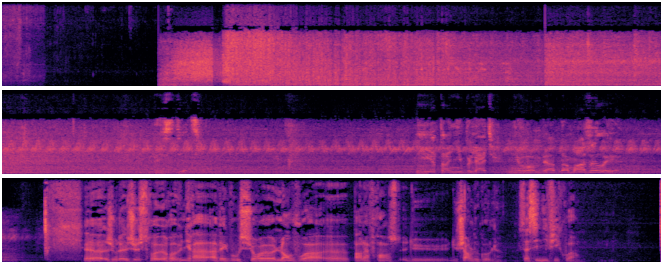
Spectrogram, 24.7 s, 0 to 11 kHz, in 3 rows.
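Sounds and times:
bomb strike explosion blast and rumble: 2.0s - 13.4s
speech: 10.3s - 10.9s, 13.4s - 16.2s, 17.5s - 23.8s.

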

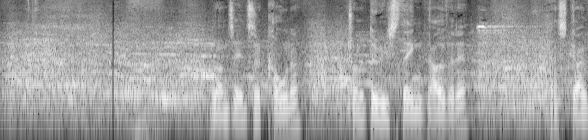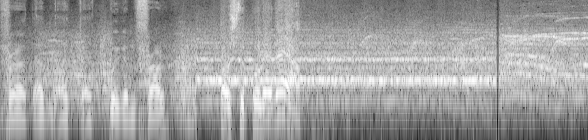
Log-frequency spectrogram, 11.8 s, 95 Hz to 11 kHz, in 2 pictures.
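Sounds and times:
crowd roar: 0.0s - 3.9s, 6.2s - 11.7s
speech: 2.1s - 9.0s
large football crowd whistling: 4.8s - 5.2s, 7.8s - 11.7s.

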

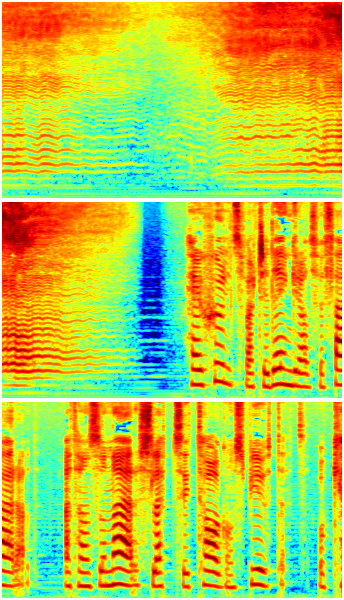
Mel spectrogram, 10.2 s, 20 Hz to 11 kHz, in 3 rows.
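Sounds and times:
dor beetle or hornet buzzing in flight over a meadow at dusk: 0.0s - 4.8s
speech: 5.3s - 10.1s.

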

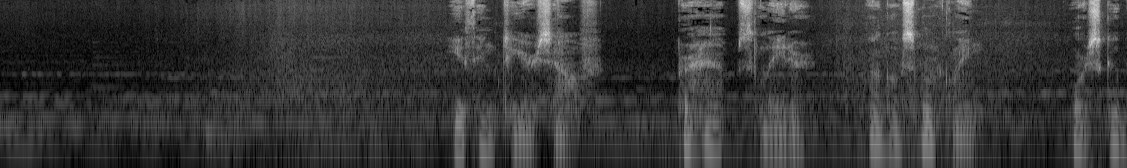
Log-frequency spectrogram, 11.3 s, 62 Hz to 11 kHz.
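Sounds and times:
soft ocean surf: 0.0s - 11.2s
steady low ambient drone of sustained musical tones: 0.0s - 11.2s
speech: 4.6s - 6.0s, 6.8s - 9.9s, 10.7s - 11.2s.

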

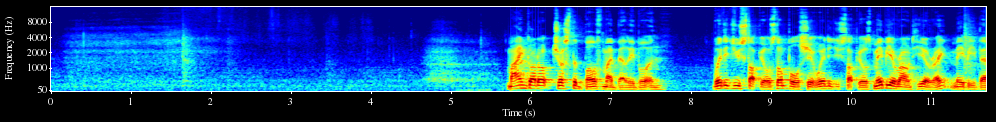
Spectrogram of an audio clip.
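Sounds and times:
deep breathing in through the nose: 0.2s - 2.2s, 4.6s - 5.6s
speech: 5.7s - 11.6s.

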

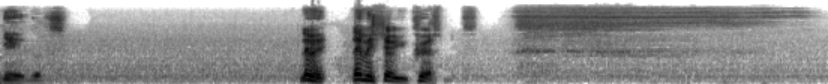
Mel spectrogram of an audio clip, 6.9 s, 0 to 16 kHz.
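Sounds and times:
speech: 0.0s - 0.6s, 2.5s - 4.5s
deep breath in through the nose: 4.3s - 6.8s.

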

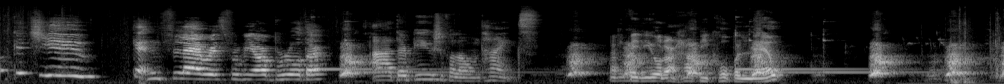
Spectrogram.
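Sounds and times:
speech: 0.3s - 7.9s
doorbell chiming: 3.0s - 5.4s, 7.1s - 9.5s
dog barking: 3.3s - 3.9s, 5.6s - 7.9s, 8.7s - 10.0s.

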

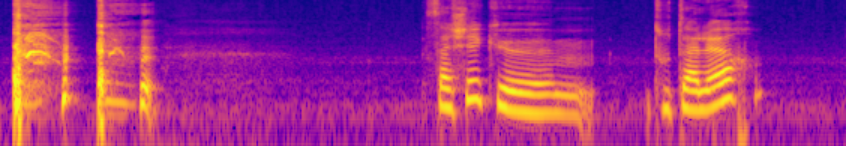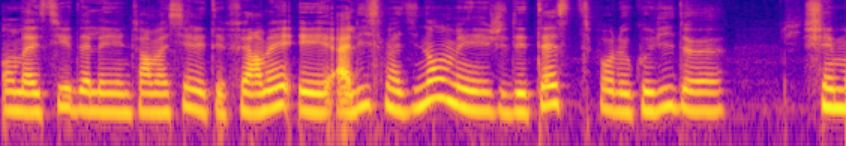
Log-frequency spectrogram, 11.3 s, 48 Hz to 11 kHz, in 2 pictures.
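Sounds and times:
person coughing forcefully: 0.1s - 1.1s
speech: 0.9s - 1.2s, 2.9s - 11.2s.

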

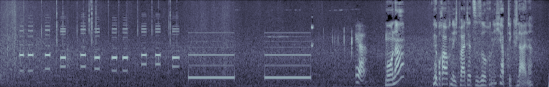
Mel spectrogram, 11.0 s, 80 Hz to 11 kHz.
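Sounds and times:
mobile phone keypad tones: 0.4s - 4.7s, 5.3s - 6.4s
speech: 7.2s - 10.8s.

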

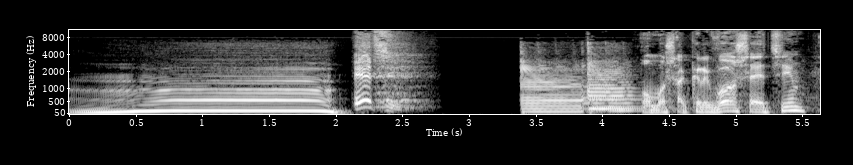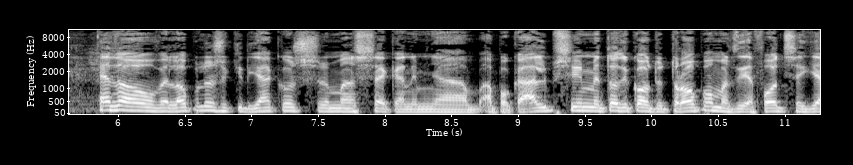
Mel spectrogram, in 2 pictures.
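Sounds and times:
cow mooing: 0.0s - 2.1s
speech: 2.2s - 2.6s, 4.4s - 11.2s.

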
